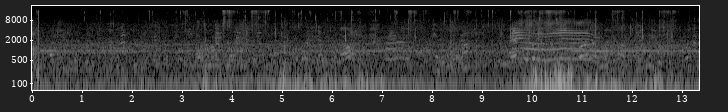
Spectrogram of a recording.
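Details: Stray cats being fed outdoors; one clear drawn-out meow with rich stacked harmonics rises and falls near the end, preceded by scattered softer sounds and clicks over a steady low rumble and a faint constant tone.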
